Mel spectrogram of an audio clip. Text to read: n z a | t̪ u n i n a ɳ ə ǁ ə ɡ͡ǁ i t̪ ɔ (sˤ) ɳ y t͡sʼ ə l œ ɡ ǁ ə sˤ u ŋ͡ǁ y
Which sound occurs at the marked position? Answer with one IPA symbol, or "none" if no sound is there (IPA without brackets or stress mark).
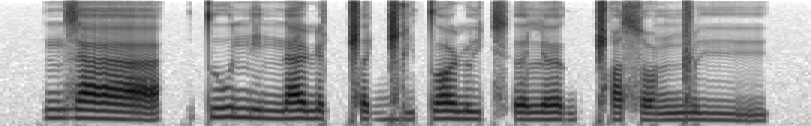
none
